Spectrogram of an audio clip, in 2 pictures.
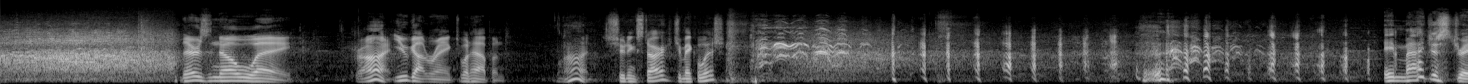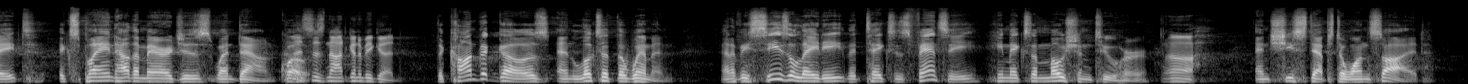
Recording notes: Live in Sydney.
